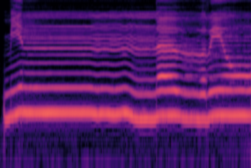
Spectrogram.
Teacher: tanwin kasrah ini dibunyikan samar-samar mau bilang fa sambil dengung. · Ra dibaca secara tarqiq karena ra berbaris di bawah. Maka bacanya tipis, ringan, tanpa harus mengangkat pangkal lidah kita. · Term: ikhfa ausat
